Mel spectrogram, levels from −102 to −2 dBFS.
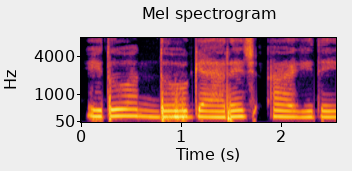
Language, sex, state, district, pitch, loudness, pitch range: Kannada, female, Karnataka, Bidar, 210 Hz, -16 LUFS, 205-220 Hz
